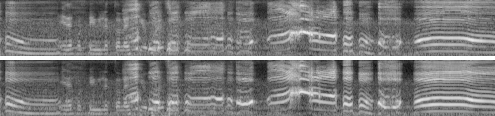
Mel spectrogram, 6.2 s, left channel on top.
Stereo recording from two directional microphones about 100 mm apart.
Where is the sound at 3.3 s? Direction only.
75° right (ahead or behind).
